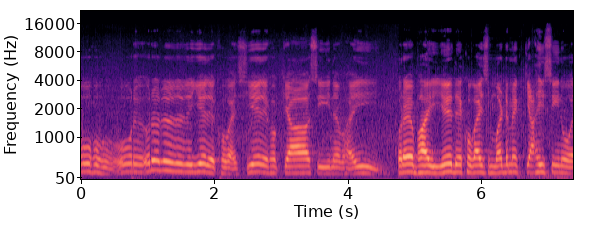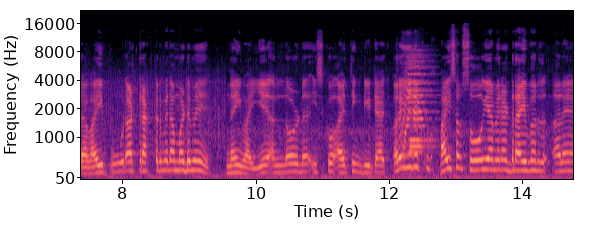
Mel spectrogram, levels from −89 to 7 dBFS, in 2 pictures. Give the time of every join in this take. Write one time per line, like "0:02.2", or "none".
0:04.8
0:09.4
0:12.6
